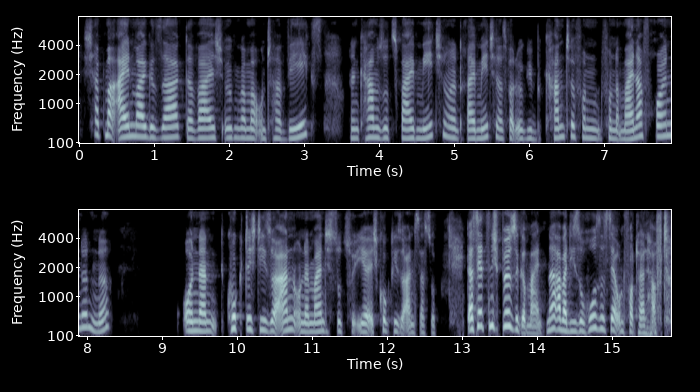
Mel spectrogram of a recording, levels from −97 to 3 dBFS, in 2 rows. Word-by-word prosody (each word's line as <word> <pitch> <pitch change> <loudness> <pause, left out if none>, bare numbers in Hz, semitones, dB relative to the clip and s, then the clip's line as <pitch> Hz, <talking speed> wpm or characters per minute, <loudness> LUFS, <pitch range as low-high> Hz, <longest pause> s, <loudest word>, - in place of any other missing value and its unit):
Ich - - -12
habe 280 -1 -6
mal 260 - +3
einmal 240 +1 +3
gesagt 230 +1 -1
da 205 -1 -5
war 215 0 +1
ich 225 - -8
irgendwann 215 0 -6
mal 205 - -3
unterwegs 205 +7 -6 0.3
und - - -44
dann 210 0 -7
kamen 225 +1 -2
so 215 0 -6
2 210 0 -2
Mädchen 240 +6 -6
oder 220 -2 -4
3 200 +1 -3
Mädchen, 225 +3 -5
das 200 -2 -10
waren - - -4
irgendwie 200 +1 -7
Bekannte 230 +7 -4
von 210 -4 -9
von 210 - -9
meiner 195 +8 +1
Freundin, 260 +1 -3
ne? 215 +9 -3 1.0
Und 215 0 +3
dann 210 0 +3
guckte 270 -2 +2
ich 250 - +1
die 235 -1 -3
so 215 - 0
an 225 +4 +7
und 200 - -3
dann 195 0 +1
meinte 200 +1 +2
ich 175 - -2
so 210 - -6
zu 190 - -10
ihr 190 - +1
ich - - -1
gucke 225 -3 -3
die 205 - -4
so - - -3
an, - - +1
ich - - -11
sag 180 - -8
so: 170 - -10 0.4
„Das 250 - +9
ist - - -2
jetzt 325 - +1
nicht 330 -4 +3
böse 315 -5 +7
gemeint, - - -1
ne, 255 +4 +4
aber 235 -3 +8
diese 210 0 -3
Hose 260 0 +1
ist 245 - -7
sehr 245 - +4
unvorteilhaft.“ 185 -5 -1
220 Hz, 245 wpm, -27 LUFS, 205-245 Hz, 1.0 s, Das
